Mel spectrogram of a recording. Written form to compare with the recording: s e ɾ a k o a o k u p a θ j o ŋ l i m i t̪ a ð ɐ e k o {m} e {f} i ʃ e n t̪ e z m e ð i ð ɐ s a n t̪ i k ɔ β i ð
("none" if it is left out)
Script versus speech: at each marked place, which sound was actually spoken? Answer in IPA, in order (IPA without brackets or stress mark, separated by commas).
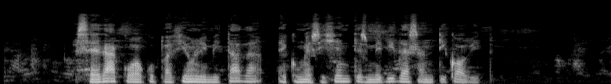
ŋ, s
